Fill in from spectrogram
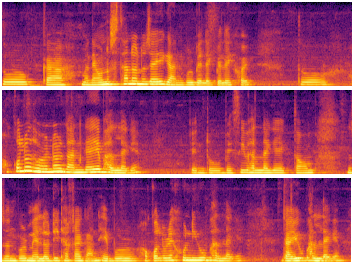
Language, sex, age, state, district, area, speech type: Assamese, female, 18-30, Assam, Nalbari, rural, spontaneous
